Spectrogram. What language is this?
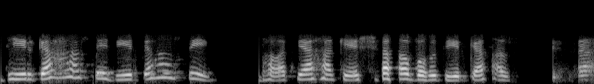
Sanskrit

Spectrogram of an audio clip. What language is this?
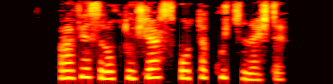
Uzbek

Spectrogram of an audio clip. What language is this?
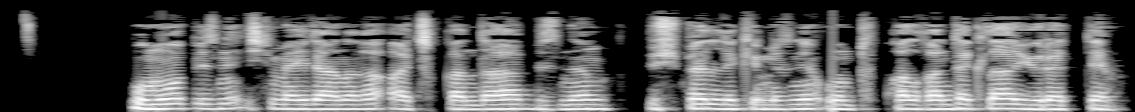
Uyghur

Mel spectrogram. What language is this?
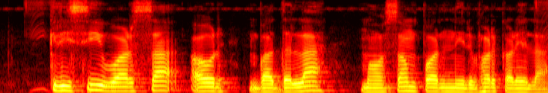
Bhojpuri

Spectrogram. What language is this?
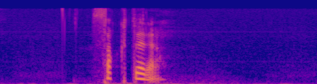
Norwegian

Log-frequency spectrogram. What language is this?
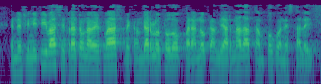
Spanish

